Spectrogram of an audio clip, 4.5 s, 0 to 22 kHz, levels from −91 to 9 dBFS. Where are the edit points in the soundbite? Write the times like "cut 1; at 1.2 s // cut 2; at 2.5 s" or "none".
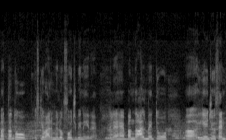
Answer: cut 1; at 2.2 s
